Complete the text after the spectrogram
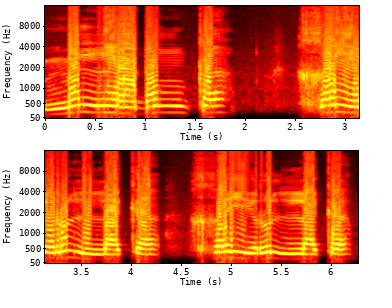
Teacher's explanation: nun sukun atau tanwinnya dilebur dengan tanpa dengung, bila gunnah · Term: idgham bila gunnah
